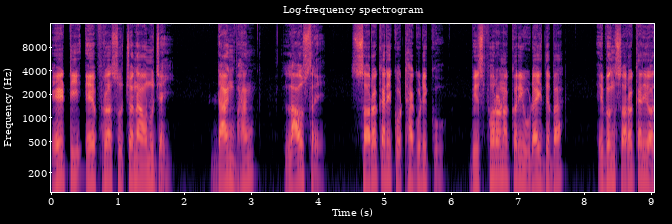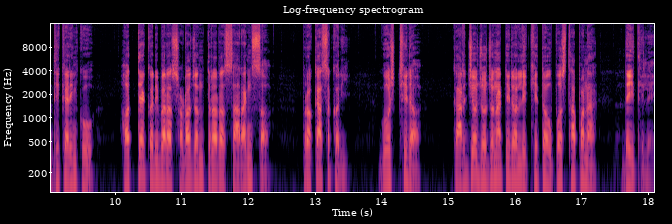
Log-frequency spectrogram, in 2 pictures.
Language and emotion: Odia, neutral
